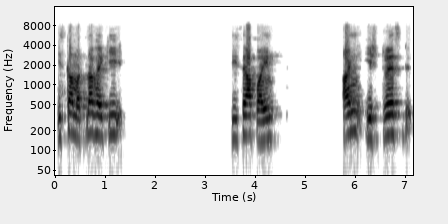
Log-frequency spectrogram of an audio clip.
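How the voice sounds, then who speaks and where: A male literature teacher giving an online lecture, speaking deliberately and spelling out terms letter by letter. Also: on the high side, dull audio. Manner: slow, deliberate, spells words letter by letter, mixes Hindi and English. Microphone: screen-share with whiteboard, computer mic.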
